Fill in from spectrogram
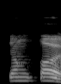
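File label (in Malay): "jongol", Malay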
